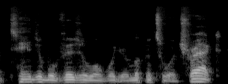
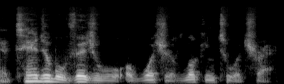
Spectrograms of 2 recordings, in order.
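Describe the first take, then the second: First: The phrase is spoken quickly. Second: The phrase is spoken slowly. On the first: "I know I talk fast" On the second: "let me say that slower"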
